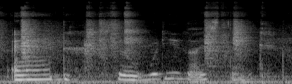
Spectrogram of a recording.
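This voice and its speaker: A soft-spoken voice over music in the background. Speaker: art tutorial creator. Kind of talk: tutorial. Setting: home recording at night.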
